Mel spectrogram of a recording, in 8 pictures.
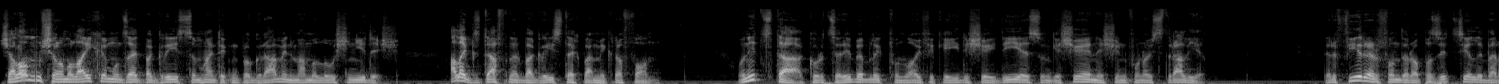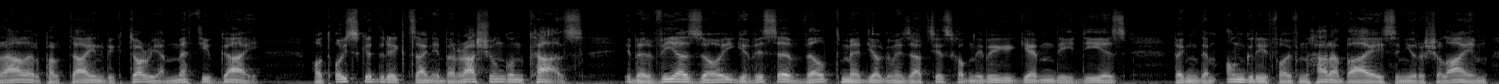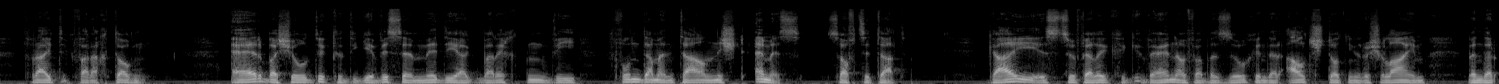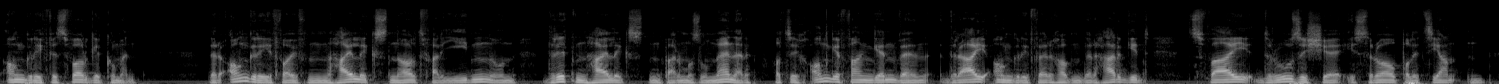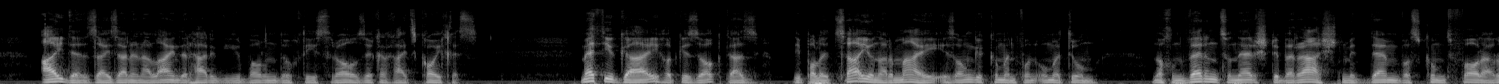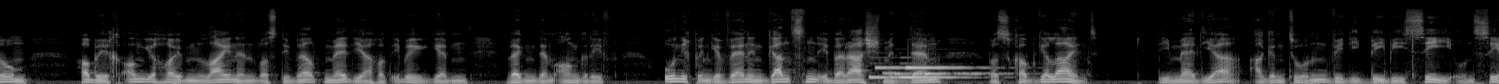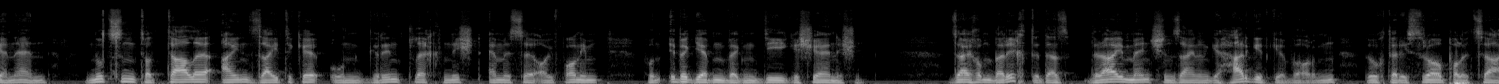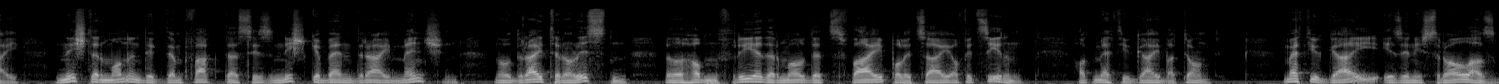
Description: weekly report about Jewish current affairs in the Yiddish language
